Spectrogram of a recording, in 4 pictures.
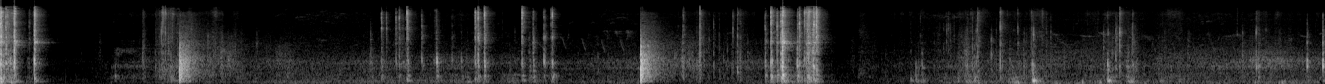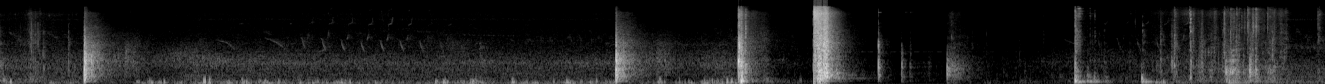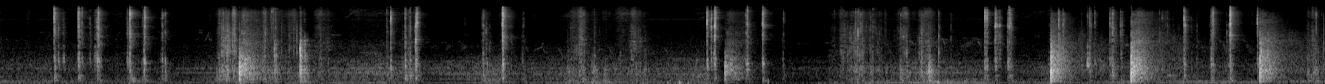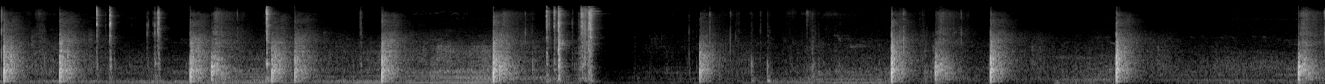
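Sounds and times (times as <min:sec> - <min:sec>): rifle shots: 0:01.7 - 0:02.4, 0:06.4 - 0:07.0, 0:14.0 - 0:14.6, 0:20.6 - 0:21.9, 0:37.0 - 0:40.9, 0:41.6 - 0:45.7, 0:46.7 - 0:47.1, 0:48.6 - 0:50.3, 0:50.9 - 0:51.5, 0:52.7 - 0:53.0.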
